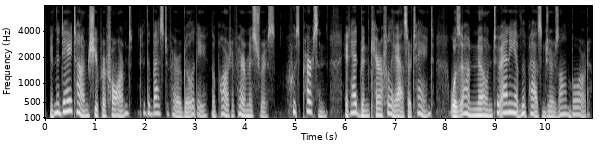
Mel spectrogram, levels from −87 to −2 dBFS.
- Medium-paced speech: Yes, average, 170 wpm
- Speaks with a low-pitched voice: No, medium, 165 Hz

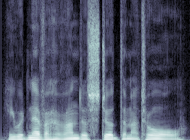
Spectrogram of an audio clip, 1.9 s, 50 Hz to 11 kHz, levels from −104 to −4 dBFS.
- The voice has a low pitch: Yes, low, 110 Hz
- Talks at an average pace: No, fast, 250 wpm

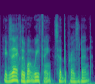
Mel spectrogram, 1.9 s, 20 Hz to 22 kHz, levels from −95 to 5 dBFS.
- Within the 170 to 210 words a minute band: No, fast, 220 wpm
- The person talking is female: No, male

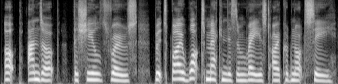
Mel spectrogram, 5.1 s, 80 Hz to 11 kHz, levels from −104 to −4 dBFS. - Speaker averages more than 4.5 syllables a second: No, 4.2 syllables/s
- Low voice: No, high, 240 Hz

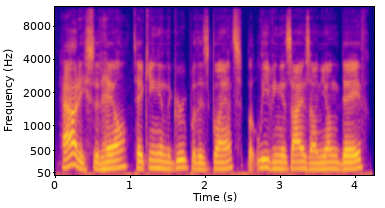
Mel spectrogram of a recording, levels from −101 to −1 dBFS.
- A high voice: No, medium, 140 Hz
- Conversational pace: No, fast, 240 wpm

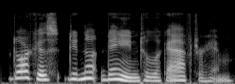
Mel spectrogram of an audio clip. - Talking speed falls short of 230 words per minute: Yes, fast, 205 wpm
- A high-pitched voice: Yes, high, 215 Hz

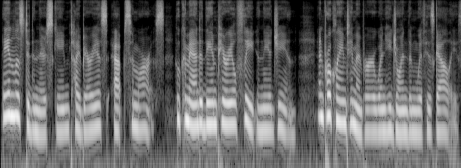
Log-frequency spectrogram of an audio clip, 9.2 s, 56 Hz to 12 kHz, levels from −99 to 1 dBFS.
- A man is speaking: No, female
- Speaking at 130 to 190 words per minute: Yes, average, 170 wpm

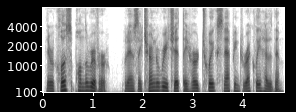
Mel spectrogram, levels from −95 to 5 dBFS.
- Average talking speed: No, fast, 260 wpm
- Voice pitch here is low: Yes, low, 110 Hz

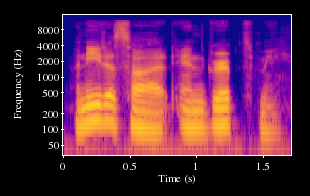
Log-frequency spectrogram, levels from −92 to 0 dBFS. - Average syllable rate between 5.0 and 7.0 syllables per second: Yes, 5.6 syllables/s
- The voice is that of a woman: No, male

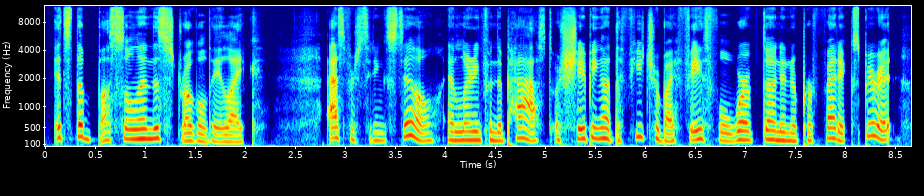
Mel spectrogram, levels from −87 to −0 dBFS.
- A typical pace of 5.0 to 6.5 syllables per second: Yes, 5.4 syllables/s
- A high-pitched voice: Yes, high, 210 Hz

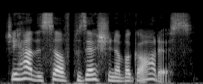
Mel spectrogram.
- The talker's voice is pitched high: Yes, high, 200 Hz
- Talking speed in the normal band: No, fast, 235 wpm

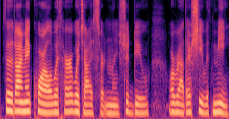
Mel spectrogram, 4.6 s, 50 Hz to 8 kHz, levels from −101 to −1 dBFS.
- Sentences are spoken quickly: Yes, fast, 210 wpm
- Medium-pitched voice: Yes, medium, 170 Hz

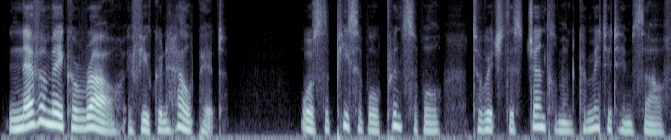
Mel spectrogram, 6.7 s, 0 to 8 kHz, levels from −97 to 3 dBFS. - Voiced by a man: No, female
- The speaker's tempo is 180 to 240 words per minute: No, average, 170 wpm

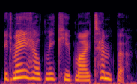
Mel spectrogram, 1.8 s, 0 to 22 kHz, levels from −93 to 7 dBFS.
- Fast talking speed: Yes, fast, 230 wpm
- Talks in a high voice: Yes, very high, 250 Hz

